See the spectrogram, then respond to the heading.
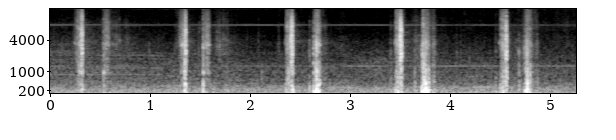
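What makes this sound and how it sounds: A Galaxy Note7 phone sits in a hard plastic sliding case while a thumb quickly slides the panel open and closed. Ten short, bright plastic snaps come in five quick pairs, each click dying away almost at once over a faint low hum.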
